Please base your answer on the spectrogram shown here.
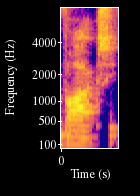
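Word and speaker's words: Vaux: they're called well voxis with John Vox he pronounces it Vox Swift's return and this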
